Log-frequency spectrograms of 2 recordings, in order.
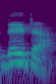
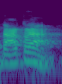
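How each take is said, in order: First: The first vowel sounds like 'ay'. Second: The first vowel sounds like 'ah'. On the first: The speaker calls it right. "ডাটাটা হয় ডেটা" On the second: The speaker calls it wrong. "আমরা বললাম ডাটা"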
